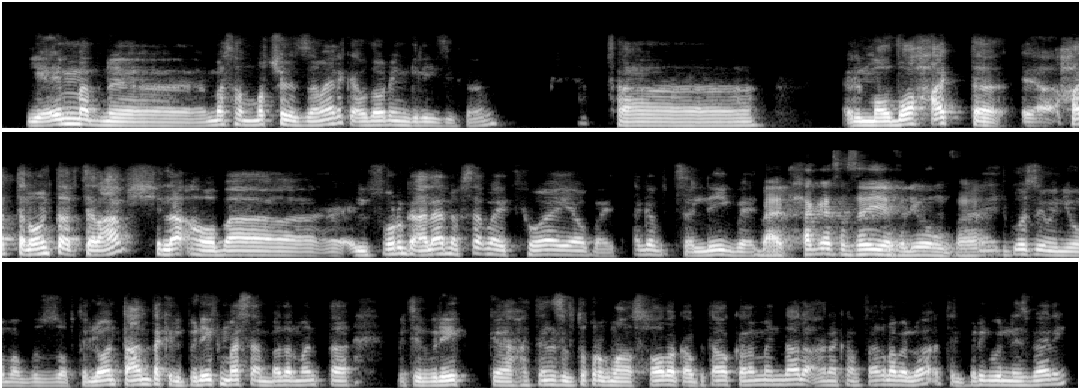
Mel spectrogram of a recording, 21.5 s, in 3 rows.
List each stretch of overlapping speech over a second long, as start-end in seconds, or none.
none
